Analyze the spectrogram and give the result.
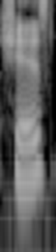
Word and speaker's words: Shiz: Shiz, like you would think. S-H-I-Z.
